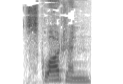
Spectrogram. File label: "squadron", voice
